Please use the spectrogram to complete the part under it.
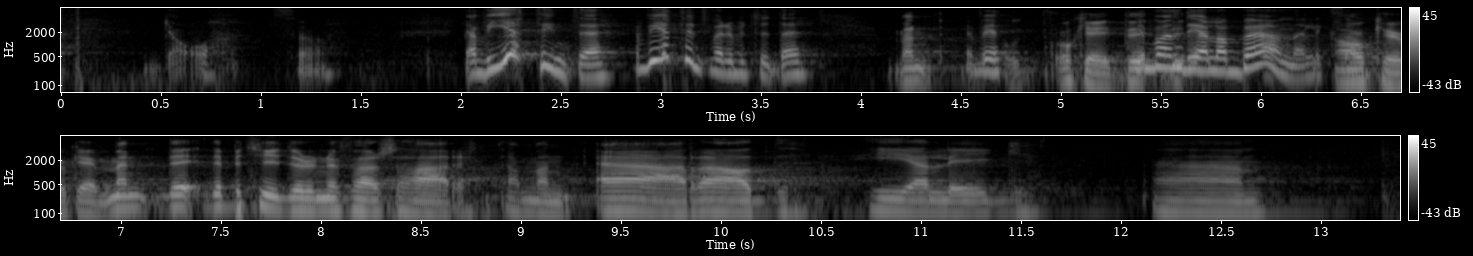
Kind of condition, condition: setting, large echoing room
